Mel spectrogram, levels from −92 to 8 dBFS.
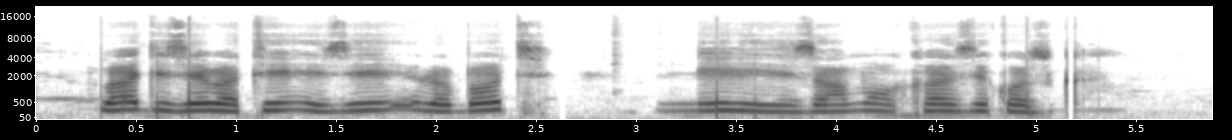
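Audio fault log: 2.61 s and 5.16 s, gap at a join of encoded pieces: the speech drops to silence for about 38 ms and 40 ms, then resumes where it stopped. Separately encoded pieces were joined with their start delay and end padding left in. The waveform shows a flat notch with smeared edges, and the spectrogram shows a thin vertical blank band.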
